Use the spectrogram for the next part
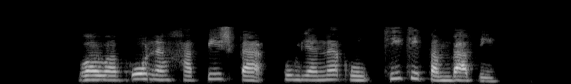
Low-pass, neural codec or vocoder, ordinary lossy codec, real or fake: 7.2 kHz; codec, 16 kHz, 1.1 kbps, Voila-Tokenizer; MP3, 24 kbps; fake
